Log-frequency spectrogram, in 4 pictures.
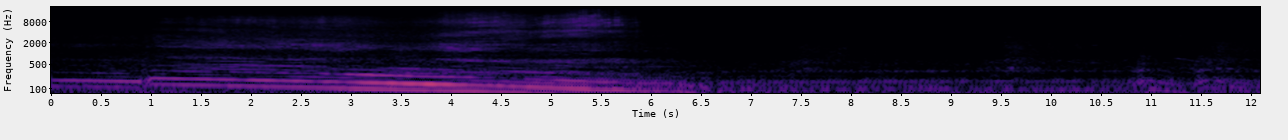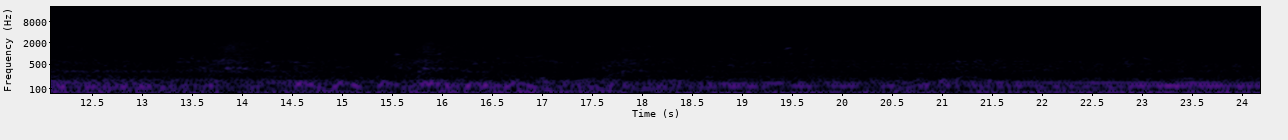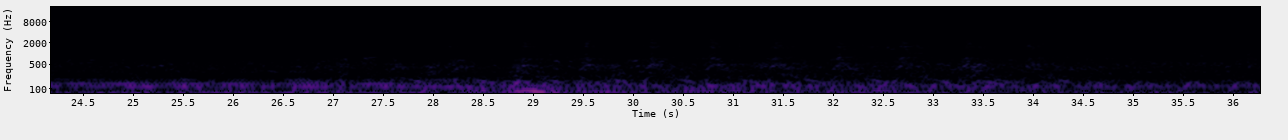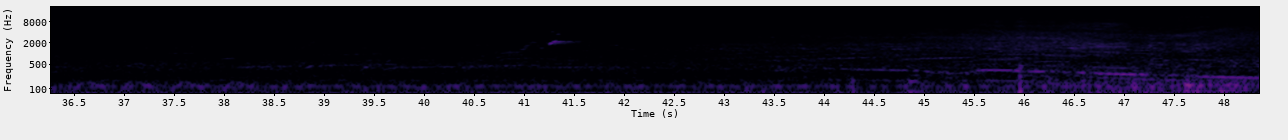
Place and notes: Scarborough District, UK - Motorcycle Road Racing 2016 ... Gold Cup ...
Lightweight up to 400 cc practice ... Mere Hairpin ... Oliver's Mount ... Scarborough ... open lavalier mics clipped to baseball cap ...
